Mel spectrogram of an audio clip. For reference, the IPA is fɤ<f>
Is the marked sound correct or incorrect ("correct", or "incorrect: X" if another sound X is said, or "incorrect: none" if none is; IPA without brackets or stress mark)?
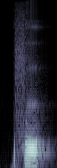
incorrect: none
